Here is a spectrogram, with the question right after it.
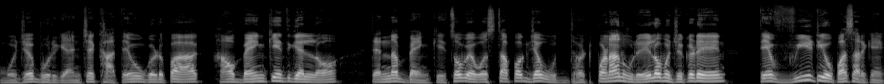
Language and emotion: Goan Konkani, disgusted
